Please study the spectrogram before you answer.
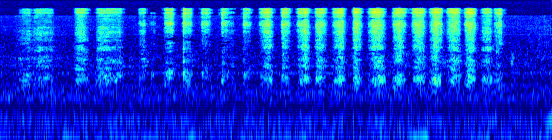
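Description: A wooden coloured pencil scratches and rubs across the paper page of an open paperback colouring book in dense colouring strokes while the other hand presses the page flat. The clip is a quiet, steady run of rapid raspy back-and-forth strokes, each with a bright papery scratch over a soft low rumble.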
